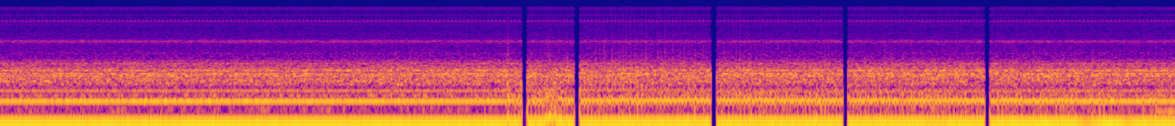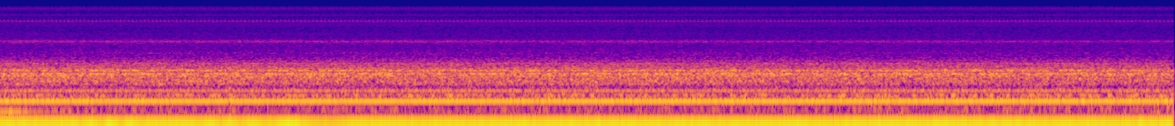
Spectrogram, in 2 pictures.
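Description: Faint steady electrical hum and hiss of room tone, with five momentary dropouts where the sound cuts out for an instant, a quarter to halfway through.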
